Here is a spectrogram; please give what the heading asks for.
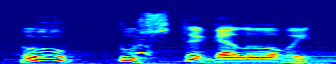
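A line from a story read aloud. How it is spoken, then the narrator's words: Angry. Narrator (Russian): сказала она сердито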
